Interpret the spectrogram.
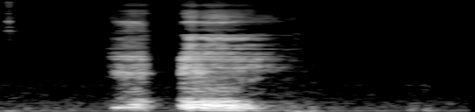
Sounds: Throat clearing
